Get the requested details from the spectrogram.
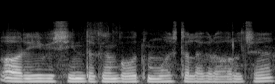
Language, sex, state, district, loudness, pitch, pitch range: Maithili, male, Bihar, Begusarai, -17 LUFS, 135 Hz, 130-140 Hz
